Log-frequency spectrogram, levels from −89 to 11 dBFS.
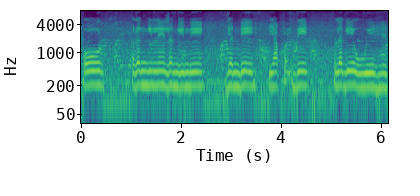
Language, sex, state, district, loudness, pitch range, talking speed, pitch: Hindi, female, Haryana, Jhajjar, -13 LUFS, 195-205 Hz, 85 wpm, 200 Hz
